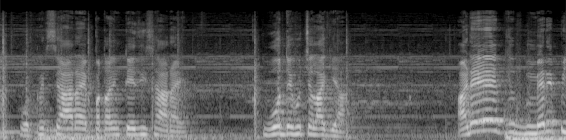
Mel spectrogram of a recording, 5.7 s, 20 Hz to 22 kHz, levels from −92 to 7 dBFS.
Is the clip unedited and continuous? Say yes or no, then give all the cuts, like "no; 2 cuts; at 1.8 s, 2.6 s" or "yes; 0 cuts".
yes; 0 cuts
